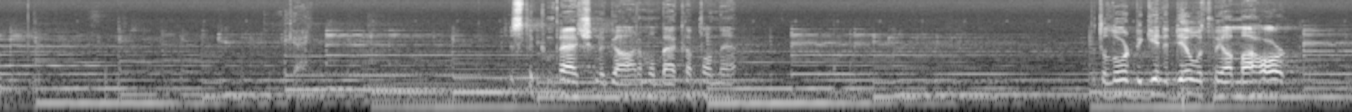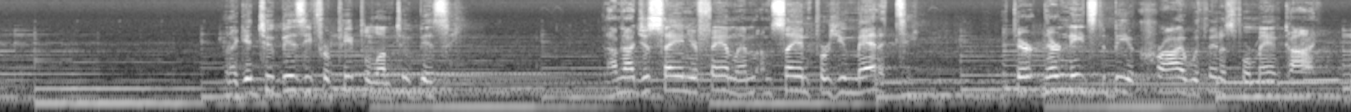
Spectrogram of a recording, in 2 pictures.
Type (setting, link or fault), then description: setting, large echoing room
